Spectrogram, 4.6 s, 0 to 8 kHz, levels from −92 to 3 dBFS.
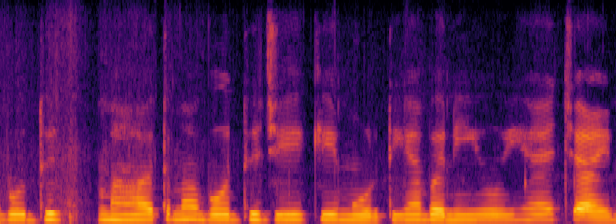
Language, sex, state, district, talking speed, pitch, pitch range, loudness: Hindi, female, Bihar, West Champaran, 115 wpm, 190 Hz, 185-195 Hz, -17 LUFS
